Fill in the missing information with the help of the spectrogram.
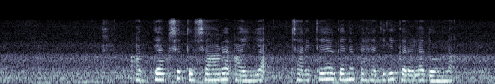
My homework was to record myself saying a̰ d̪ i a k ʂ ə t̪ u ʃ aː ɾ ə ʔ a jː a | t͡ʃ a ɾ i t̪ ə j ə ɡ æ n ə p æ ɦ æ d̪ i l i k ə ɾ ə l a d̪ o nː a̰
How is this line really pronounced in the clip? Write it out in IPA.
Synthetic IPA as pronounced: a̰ d̪ j a k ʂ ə t̪ u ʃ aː ɾ ə ʔ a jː a | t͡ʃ a ɾ i t̪ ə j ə ɡ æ n ə p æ ɦ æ d̪ i l i k ə ɾ ə l a d̪ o nː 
